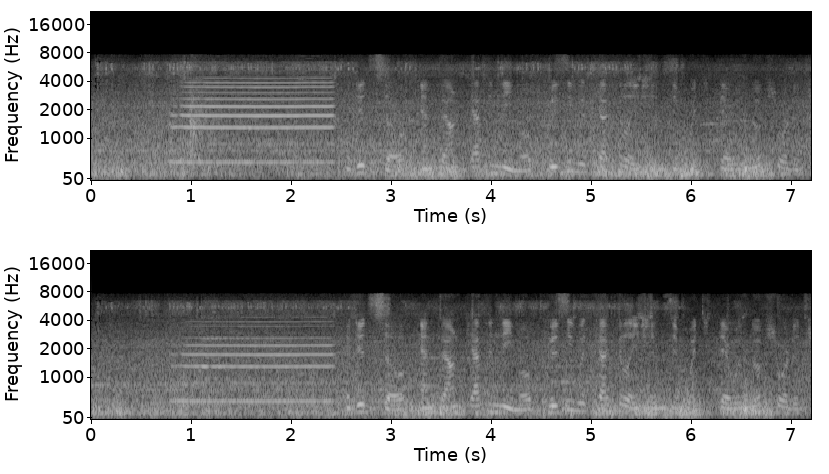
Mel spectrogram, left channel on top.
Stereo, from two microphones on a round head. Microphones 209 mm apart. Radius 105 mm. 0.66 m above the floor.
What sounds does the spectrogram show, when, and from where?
0.8 s a trumpet: 80° left
2.5 s a man speaking: 25° right (ahead or behind)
